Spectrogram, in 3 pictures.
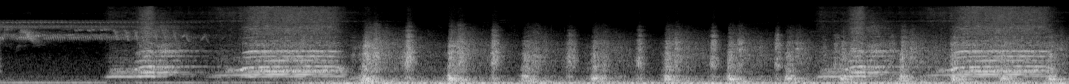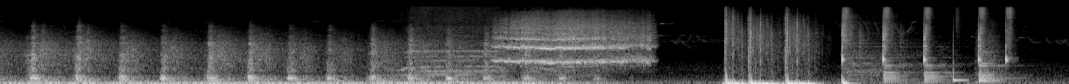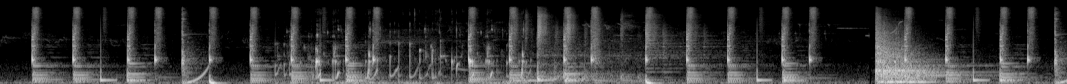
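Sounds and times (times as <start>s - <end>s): train whistle blasts: 1.1s - 3.6s, 8.2s - 10.7s, 14.7s - 16.4s
steam train chugging: 1.1s - 16.6s.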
